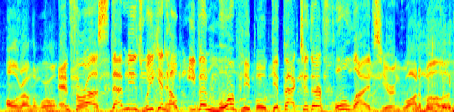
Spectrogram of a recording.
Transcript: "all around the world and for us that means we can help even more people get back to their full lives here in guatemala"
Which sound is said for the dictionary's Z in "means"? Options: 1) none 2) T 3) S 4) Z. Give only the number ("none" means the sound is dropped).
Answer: 4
